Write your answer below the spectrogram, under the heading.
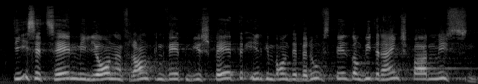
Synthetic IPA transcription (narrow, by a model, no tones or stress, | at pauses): d̥iːzət͡seːnmɪljoːnənfʁɑŋkən̩vɛːɐdn̩viːɐʃpɛːtəʔɪɐɡən̩tvandeːɐbeʁuːfsb̥ɪldʊŋviːdəɾaɪnʃpaːʁənmʏsn̩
